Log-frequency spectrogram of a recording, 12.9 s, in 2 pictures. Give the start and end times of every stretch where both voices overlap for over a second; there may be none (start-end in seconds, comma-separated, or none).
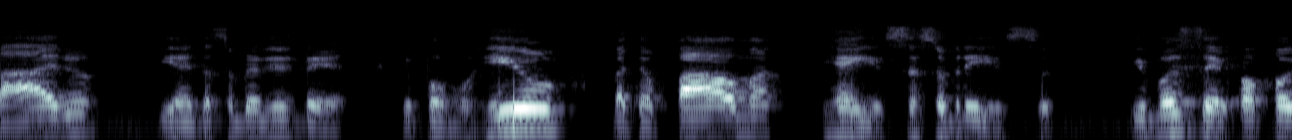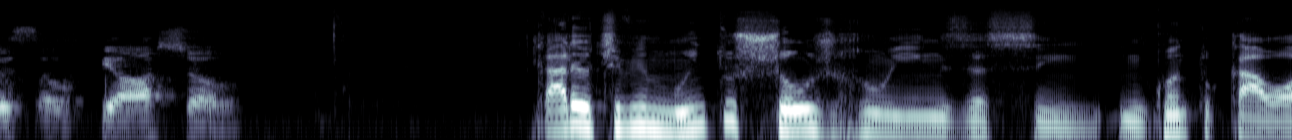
none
